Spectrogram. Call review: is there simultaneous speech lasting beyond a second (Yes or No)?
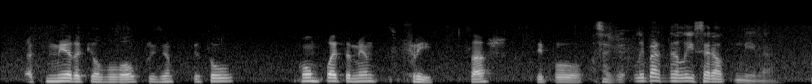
No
